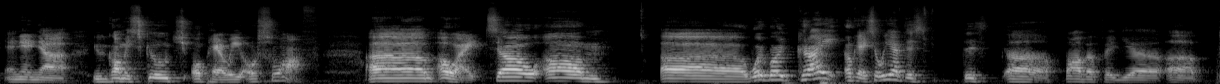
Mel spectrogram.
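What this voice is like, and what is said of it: Put-on British accent. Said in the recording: “no need to comment on my accent ... I'm going to keep the effect because I'm going to write something in British”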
